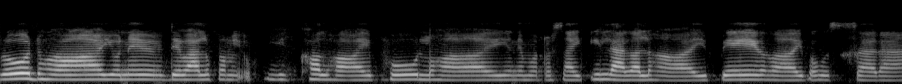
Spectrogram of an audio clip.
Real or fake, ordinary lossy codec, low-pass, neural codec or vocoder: fake; Opus, 32 kbps; 7.2 kHz; codec, 24 kHz, 0.9 kbps, WavTokenizer, medium speech release version 2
